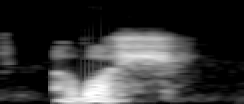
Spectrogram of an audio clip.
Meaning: Washed by the waves or tide (of a rock or strip of shore, or of an anchor, etc., when flush with the surface of the water, so that the waves break over it); covered with water
- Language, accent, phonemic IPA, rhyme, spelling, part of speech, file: English, Southern England, /əˈwɒʃ/, -ɒʃ, awash, adjective, LL-Q1860 (eng)-awash.wav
